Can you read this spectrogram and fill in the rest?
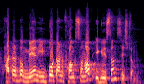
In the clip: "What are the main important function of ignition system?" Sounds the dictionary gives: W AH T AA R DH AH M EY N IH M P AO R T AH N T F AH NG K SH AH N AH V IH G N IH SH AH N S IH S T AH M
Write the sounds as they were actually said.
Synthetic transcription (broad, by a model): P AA T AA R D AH M EY N IH M P AO R T AH N T P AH NG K S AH N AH P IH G N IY S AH N S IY S T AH M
